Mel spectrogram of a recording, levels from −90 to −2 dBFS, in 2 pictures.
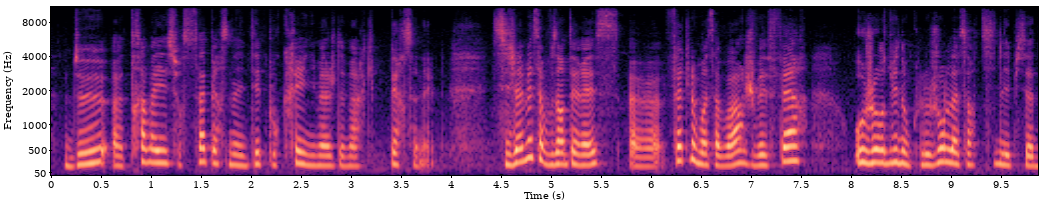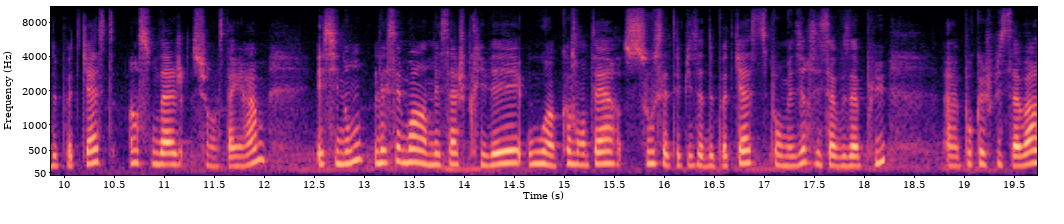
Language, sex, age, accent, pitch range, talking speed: French, female, 20-39, French, 200-245 Hz, 205 wpm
